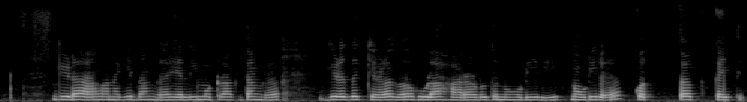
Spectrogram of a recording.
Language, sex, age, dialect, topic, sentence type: Kannada, female, 25-30, Dharwad Kannada, agriculture, statement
